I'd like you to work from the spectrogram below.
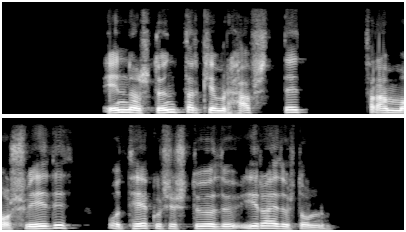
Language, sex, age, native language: Icelandic, male, 30-39, Icelandic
